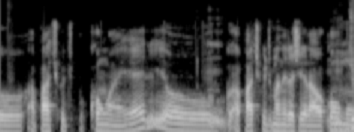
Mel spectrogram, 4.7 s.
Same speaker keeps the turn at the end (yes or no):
no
